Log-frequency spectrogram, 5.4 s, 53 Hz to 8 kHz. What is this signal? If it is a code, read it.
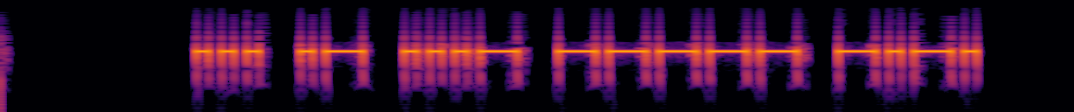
Morse code, heard as a keyed tone, about 19 wpm, 800 Hz. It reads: SAV0C
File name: CW / DET / 1 6 1500C S C 18wpm 2356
